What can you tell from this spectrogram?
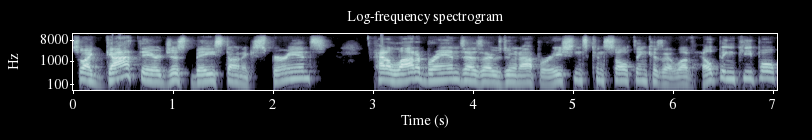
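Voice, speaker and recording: A man with a Brooklyn accent speaks at a moderate pace, his intonation lively. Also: fairly high pitch for a man, very clean recording, silent background. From US Northeast, Brooklyn, New York. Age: 50s. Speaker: franchise broker. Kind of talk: podcast interview.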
